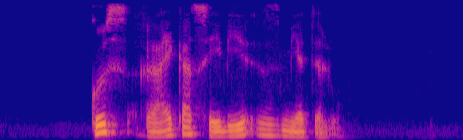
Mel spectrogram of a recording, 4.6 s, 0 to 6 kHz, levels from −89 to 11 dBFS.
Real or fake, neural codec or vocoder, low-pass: real; none; 5.4 kHz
